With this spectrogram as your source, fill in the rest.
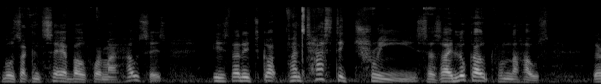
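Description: From 0.40 s to 5.31 s there is a train of clock slip clicks: faint, evenly spaced ticks roughly every one and a half seconds, about five in all. Each is a single-sample discontinuity. The likely cause is two devices running on independent, unsynchronised clocks that differ by something on the order of 20 ppm, so a sample is dropped or repeated each time the accumulated drift reaches one full sample.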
